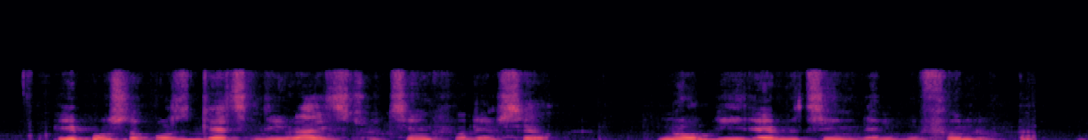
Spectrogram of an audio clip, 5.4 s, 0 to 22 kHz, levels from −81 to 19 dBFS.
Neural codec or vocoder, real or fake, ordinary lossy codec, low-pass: codec, 24 kHz, 3 kbps, HILCodec; fake; none; 10.8 kHz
